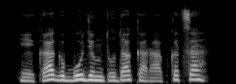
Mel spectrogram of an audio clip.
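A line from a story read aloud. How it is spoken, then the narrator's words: Displeased grumble. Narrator (Russian): недовольно проворчал Геатрос Аринеус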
